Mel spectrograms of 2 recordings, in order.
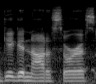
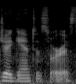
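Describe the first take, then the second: First: The name has six syllables, with 'no' after 'Giga'. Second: The name has five syllables, without 'no' after 'Giga'. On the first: The speaker calls it right. "or Giganotosaurus" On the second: The speaker calls it wrong. "I'm always saying it wrong"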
